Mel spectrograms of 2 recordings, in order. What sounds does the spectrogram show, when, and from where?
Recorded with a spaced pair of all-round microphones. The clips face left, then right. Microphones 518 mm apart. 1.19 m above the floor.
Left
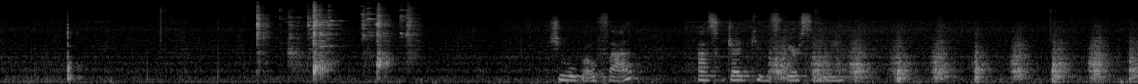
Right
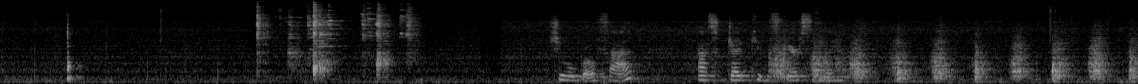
0.7 s tapping: 20° right (ahead or behind), 0.7 m
2.6 s breaking glass: 50° left (ahead or behind), 5.5 m
5.5 s a woman speaking: 30° left (ahead or behind), 1.7 m
7.7 s running footsteps: 50° left (ahead or behind), 7.5 m; by 11.4 s 25° left (ahead or behind), 8 m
